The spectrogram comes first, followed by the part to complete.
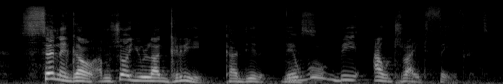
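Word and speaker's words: Qadr: That's Kadi Amini, spelled Q-A-D-R, but pronounced as if there was an I between the D and the R.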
